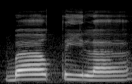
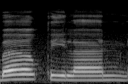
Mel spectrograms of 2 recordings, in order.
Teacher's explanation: Nah, hukum bacanya adalah mat iwad ya, karena fathah tanwin bertemu dengan alif ya di akhir kalimat. Jadi tanwinnya tidak dibaca. Jadi dibacanya batila, bukan batilan gitu.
